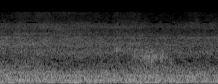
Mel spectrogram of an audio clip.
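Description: Steady outdoor street noise: a low hum of passing traffic under a constant hiss.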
